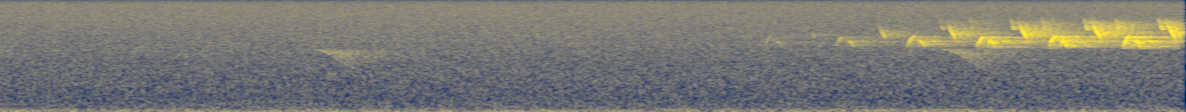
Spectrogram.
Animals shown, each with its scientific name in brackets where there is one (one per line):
Ovenbird (Seiurus aurocapilla)
Veery (Catharus fuscescens)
